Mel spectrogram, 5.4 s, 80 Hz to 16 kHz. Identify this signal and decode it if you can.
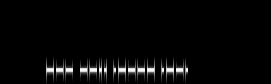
Morse code, heard as a keyed tone, about 25 wpm, 700 Hz. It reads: OZ1P
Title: DXCC-100 Call Signs - 4 Characters - 25wpm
